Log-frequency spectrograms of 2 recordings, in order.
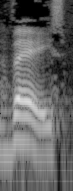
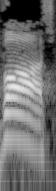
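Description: First: It is said in an everyday, plain way. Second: It is said in a fancy, posh way. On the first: This is the speaker's normal way of saying it. "I say vase" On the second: It lends the object an air of wealth and honor. "I'm just saying vase, trying to escalate it into great honor"

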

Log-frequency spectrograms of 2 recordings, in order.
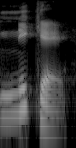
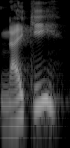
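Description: First: The name is said in an older pronunciation. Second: The name is said in its modern pronunciation. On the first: This is how the name was originally said. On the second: This is how the name is said today.

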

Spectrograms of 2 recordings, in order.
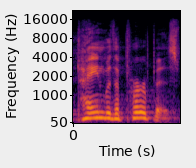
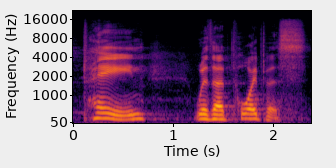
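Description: First: The word purpose is pronounced in the standard way. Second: The word purpose is pronounced in an altered, comic way. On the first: "purpose, sorry" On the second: "You got to say it that way to make it stick"

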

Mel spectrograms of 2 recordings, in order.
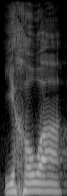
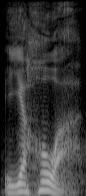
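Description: First: The name begins with a Y sound. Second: The name begins with a Y sound.

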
